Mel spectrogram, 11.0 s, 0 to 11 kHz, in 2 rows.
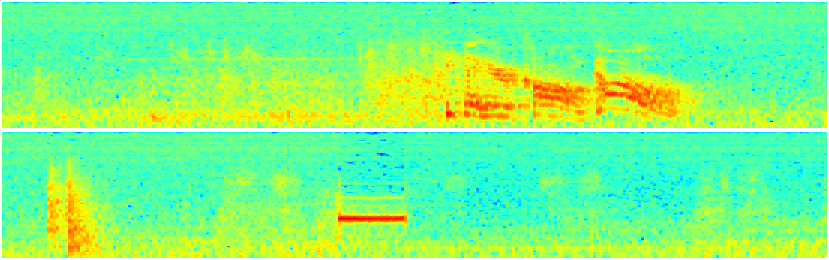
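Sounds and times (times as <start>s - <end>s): electronic beep: 7.8s - 8.2s.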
